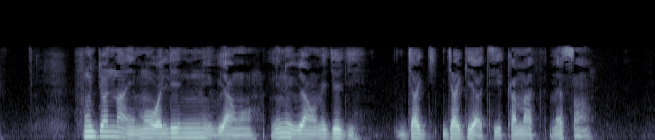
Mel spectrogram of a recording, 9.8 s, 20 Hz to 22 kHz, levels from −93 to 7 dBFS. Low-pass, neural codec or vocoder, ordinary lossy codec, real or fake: 5.4 kHz; none; MP3, 24 kbps; real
